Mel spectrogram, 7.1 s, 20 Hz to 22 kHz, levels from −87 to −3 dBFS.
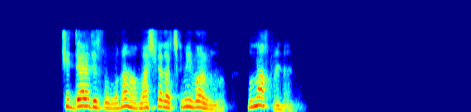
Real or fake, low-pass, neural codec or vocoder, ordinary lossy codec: fake; 7.2 kHz; codec, 16 kHz, 1 kbps, FreqCodec, smaller model; MP3, 64 kbps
